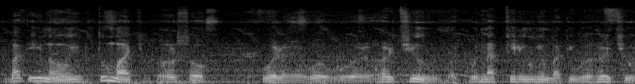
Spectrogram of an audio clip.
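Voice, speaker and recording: Amid noticeable background noise, a man with a fairly low pitch talks at a moderate pace with very wide pitch swings. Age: 70s. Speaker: herbal medicine vlogger. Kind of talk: tutorial. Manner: halting, many fillers.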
